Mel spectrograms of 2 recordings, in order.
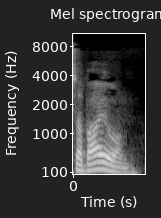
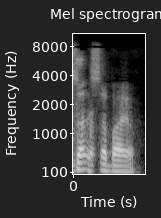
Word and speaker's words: Sabayon: I believe it's Sabayon, but it's an Italian dessert. It's an Italian dessert. Right. So I believe it's Sabayon.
